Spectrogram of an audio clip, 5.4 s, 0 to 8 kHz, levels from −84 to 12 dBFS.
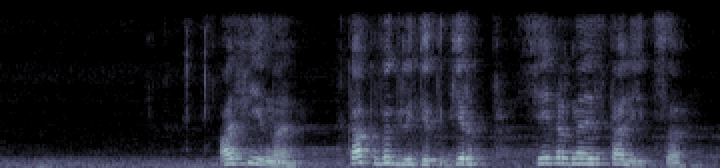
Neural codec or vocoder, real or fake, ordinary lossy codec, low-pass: none; real; AAC, 48 kbps; 7.2 kHz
